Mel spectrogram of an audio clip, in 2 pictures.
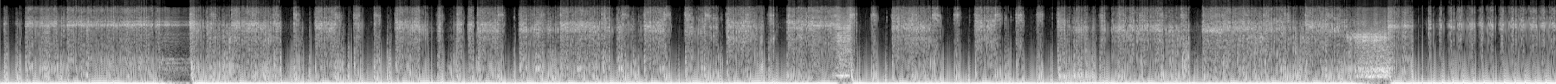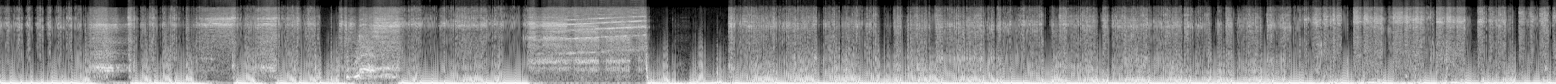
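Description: Very loud electronic music with heavy bass played through a car audio system of eight Pioneer subwoofers rated 1000 W RMS. The bass drops out briefly a few times, and a rising sweep about two-thirds of the way through leads back into it.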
